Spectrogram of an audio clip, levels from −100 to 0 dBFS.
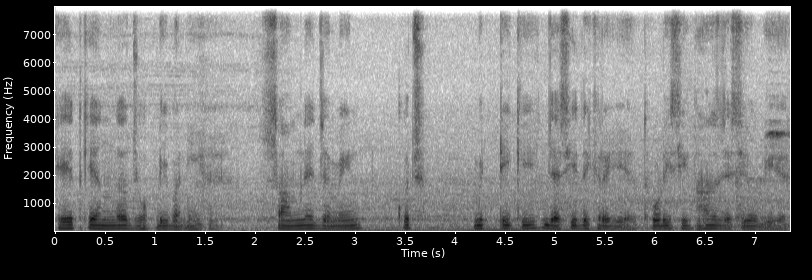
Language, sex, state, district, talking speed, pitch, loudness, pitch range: Hindi, male, Chhattisgarh, Sukma, 170 wpm, 100 Hz, -18 LUFS, 95-110 Hz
